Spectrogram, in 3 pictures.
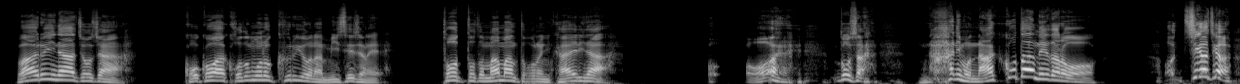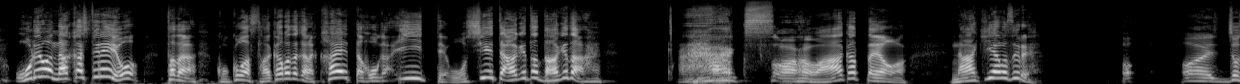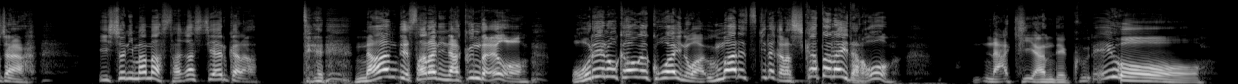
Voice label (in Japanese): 強面お兄さん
